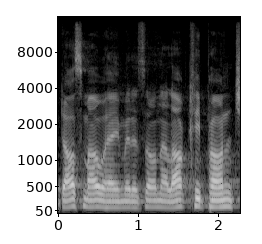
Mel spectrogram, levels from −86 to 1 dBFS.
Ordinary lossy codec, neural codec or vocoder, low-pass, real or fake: none; none; 14.4 kHz; real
